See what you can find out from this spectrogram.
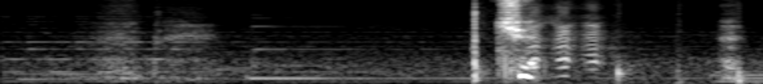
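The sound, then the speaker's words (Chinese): A lamb bleats a few times, short wavering cries over quiet background, the loudest and highest one coming in the middle, followed by softer, briefer bleats. “将手中羊羔放下地，驱着羊羔朝燕无师那里走。”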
